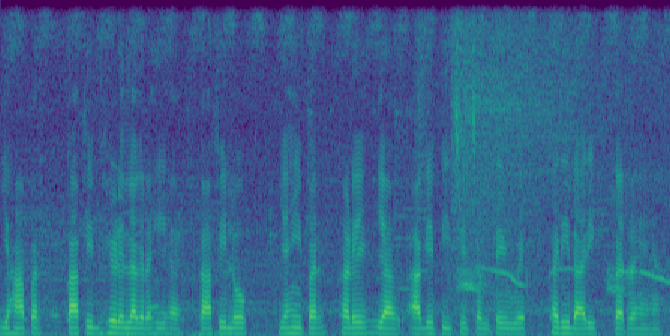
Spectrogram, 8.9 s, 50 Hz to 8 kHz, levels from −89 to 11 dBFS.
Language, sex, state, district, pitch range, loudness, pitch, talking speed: Hindi, male, Madhya Pradesh, Katni, 125-130 Hz, -21 LUFS, 130 Hz, 135 wpm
